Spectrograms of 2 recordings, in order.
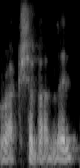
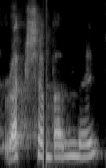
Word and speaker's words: Raksha Bandhan: if it's the proper term is, I think, Raksha Bandhan. This was Uh, what? So, so they again? Raksha Bandhan, and I Rakshabandhan. no, it's so totally not that. Raksha Bandhan.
